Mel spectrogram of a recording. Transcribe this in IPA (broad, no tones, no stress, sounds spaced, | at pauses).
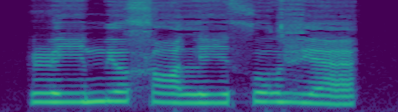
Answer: ɭ i mʲ ʌ x ɑ l i θ u lˠ vʲ æ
